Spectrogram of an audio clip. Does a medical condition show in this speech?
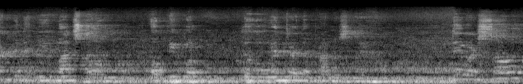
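No.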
